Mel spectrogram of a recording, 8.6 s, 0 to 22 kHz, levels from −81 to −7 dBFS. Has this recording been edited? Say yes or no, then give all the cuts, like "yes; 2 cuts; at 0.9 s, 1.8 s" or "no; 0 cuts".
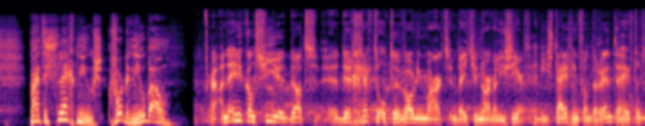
no; 0 cuts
